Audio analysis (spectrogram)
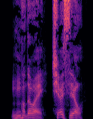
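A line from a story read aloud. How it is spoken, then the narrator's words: Snorting. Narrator (Russian): хмыкнул Есенин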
